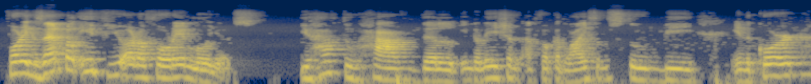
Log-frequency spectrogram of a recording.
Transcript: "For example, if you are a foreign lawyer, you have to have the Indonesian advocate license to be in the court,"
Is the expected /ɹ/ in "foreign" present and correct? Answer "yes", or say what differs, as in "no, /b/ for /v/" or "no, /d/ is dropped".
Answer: yes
